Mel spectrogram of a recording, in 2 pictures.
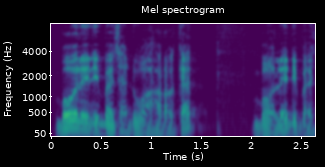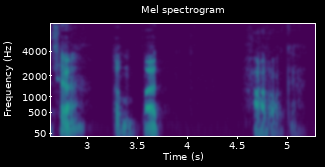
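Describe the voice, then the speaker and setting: A man's voice: low voice, animated, a little slow. A man teaching a tajwid lesson, patiently repeating each point and posing and answering his own questions. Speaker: Quran recitation teacher.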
